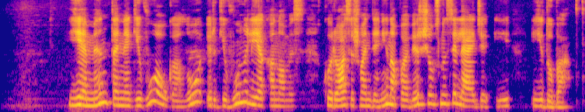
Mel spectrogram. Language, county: Lithuanian, Tauragė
